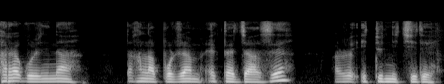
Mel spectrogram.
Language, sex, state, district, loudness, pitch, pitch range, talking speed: Nagamese, male, Nagaland, Kohima, -18 LUFS, 130 Hz, 125-140 Hz, 190 wpm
